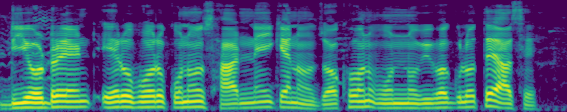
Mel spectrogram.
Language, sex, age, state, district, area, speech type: Bengali, male, 30-45, West Bengal, Uttar Dinajpur, urban, read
